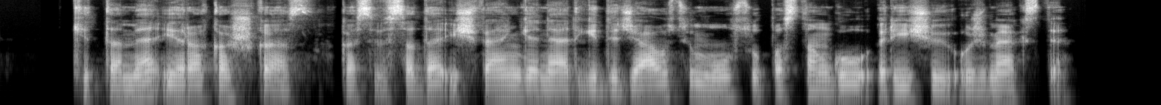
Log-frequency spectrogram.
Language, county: Lithuanian, Utena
